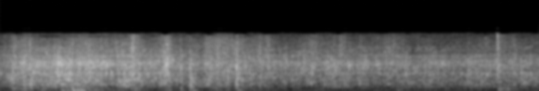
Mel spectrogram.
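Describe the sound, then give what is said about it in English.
A rowboat moves through river water, with steady sloshing and splashing and a few sharper strokes breaking through, continuous and fairly loud throughout, with no voices. “Here, into the boat. Up front. Quickly, before the thing of stopping us.”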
